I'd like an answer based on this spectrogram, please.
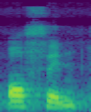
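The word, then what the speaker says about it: often: गलत कर देते हैं, लाइक ये ऑफन, इसको हम ऑफ्टन पढ़ देते हैं जबकि इसको हम ऑफन पढ़ते हैं। इसका करेक्ट प्रोनाउंसिएशन यही है कि ये ऑफन है, नॉट ऑफ्टन।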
